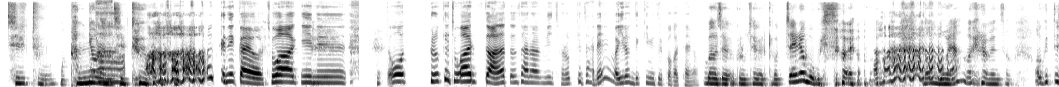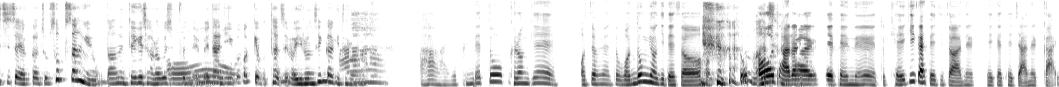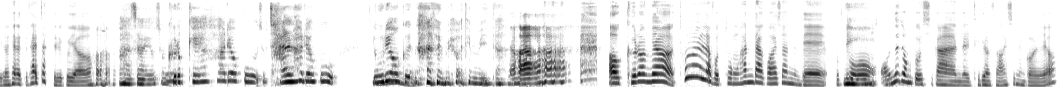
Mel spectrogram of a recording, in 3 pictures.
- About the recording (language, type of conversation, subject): Korean, podcast, 지금 하고 있는 취미 중에서 가장 즐거운 건 무엇인가요?
- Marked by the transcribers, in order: laugh; laughing while speaking: "질투"; laugh; other background noise; tapping; laughing while speaking: "있어요"; laugh; laughing while speaking: "막 이러면서"; laugh; laughing while speaking: "맞아요"; laugh; laughing while speaking: "하는 편입니다"; laugh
